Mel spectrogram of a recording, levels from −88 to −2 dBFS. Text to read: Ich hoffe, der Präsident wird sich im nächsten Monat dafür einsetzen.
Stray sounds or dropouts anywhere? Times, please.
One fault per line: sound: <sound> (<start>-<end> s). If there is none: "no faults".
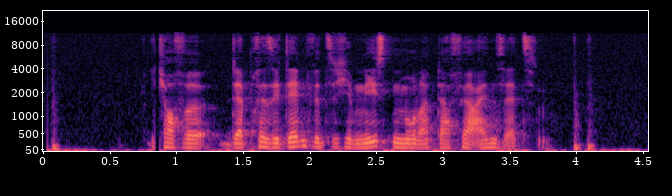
sound: dropout (0.8-0.9 s)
